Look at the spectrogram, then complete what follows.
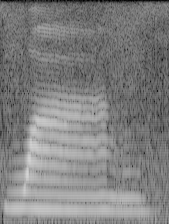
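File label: "waang6", Cantonese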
